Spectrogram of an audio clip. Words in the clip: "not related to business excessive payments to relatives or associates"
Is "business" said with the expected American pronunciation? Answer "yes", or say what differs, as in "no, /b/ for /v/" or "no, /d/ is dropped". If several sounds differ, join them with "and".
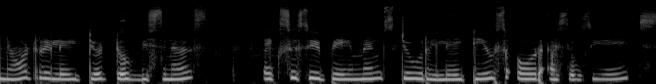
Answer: no, /s/ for /z/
